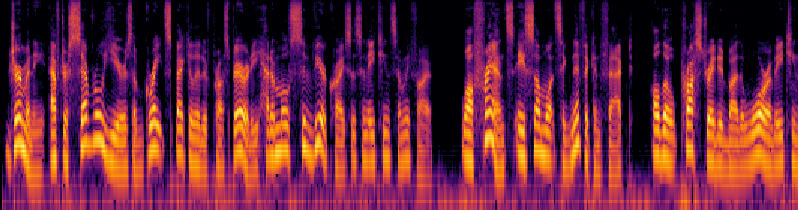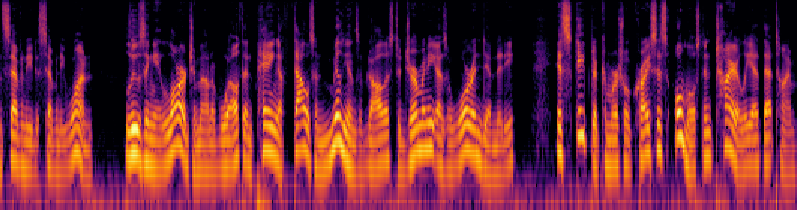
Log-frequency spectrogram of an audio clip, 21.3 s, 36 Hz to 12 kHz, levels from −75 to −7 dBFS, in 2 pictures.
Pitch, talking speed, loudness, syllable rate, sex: 140 Hz, 175 wpm, -21 LUFS, 5.7 syllables/s, male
